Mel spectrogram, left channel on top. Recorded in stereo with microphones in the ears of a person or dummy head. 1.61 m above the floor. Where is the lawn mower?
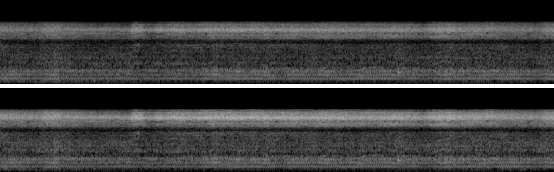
20° right (ahead or behind).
